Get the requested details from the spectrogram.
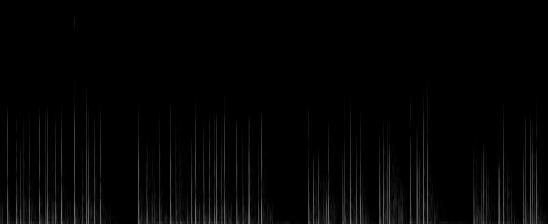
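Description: Long glossy acrylic nails tap and scratch the surface of a flat, heart-shaped absorbent paper board coaster, thin and solid with a printed white top and a dark edge, lying on a fluffy cloth. Quick clusters of dry, dull taps with soft scratching come in bursts separated by short quiet pauses. Each tap is muffled and low-weighted, and dies away almost instantly with no ring.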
